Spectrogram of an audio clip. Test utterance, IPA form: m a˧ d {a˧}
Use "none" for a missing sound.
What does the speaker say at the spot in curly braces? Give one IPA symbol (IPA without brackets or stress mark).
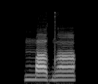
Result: ã˧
